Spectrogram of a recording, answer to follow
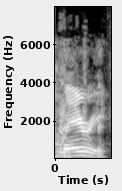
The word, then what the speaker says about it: Clarry: Nah, just Larry, but it's spelled Clarry. Oh, Clary. No, Yeah, just so Larry. I'm not as bad She's as silent. Clary. That silent C.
